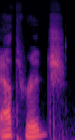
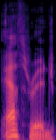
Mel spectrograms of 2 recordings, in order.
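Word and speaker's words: Etheridge: Melissa Ethridge. You say Ethridge, but you don't use the R. Yeah, I I I guess I don't I I guess I don't emphasize the second E there.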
